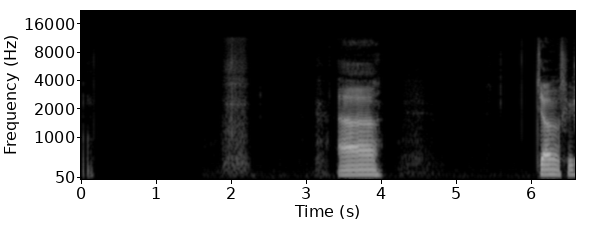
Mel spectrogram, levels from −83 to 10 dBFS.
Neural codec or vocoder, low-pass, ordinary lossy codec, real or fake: none; none; none; real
